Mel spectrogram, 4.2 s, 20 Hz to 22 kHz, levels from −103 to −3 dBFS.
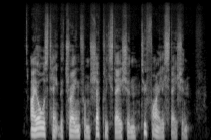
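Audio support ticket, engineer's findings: Checked the speech clip over and found nothing wrong with it, so there's no fault to log here.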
